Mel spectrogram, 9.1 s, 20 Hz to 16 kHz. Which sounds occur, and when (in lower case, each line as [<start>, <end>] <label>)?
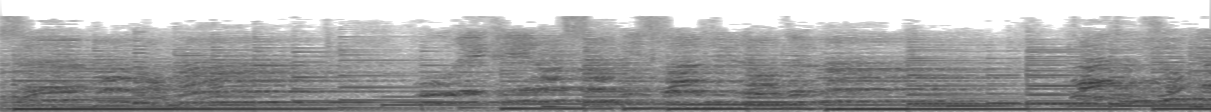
[0.01, 9.05] music
[0.05, 2.42] choir
[3.17, 7.15] choir
[7.72, 9.05] choir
